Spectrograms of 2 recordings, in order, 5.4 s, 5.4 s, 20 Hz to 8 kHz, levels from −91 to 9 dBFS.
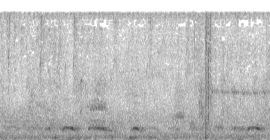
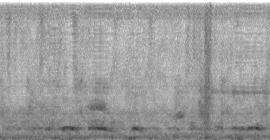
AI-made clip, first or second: second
